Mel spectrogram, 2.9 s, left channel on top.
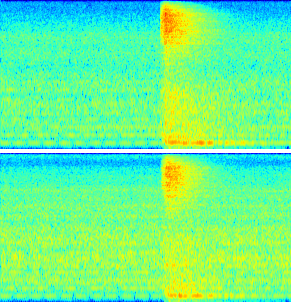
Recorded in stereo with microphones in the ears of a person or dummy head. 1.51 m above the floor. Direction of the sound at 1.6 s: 65° left (ahead or behind).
